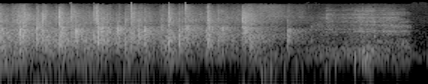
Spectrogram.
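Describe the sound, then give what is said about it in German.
A crowd applauds as a person is invited onto the stage, with dense, crackling clapping that stays steady for about two and a half seconds, then thins out and fades away. “dürft ihr auch herzlichen Applaus geben.”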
